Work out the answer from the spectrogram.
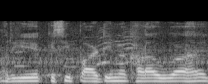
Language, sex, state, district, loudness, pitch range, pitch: Hindi, male, Uttar Pradesh, Budaun, -13 LUFS, 150-160 Hz, 150 Hz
